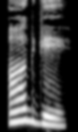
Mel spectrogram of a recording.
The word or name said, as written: ಆಗ್ಗೆ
